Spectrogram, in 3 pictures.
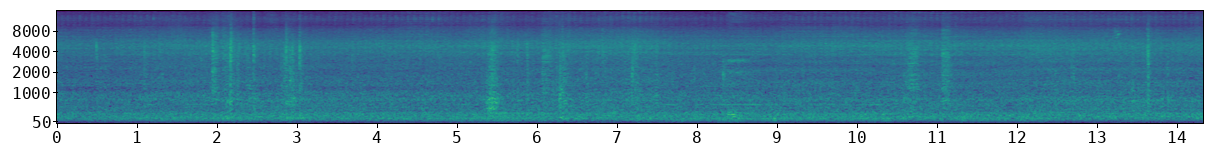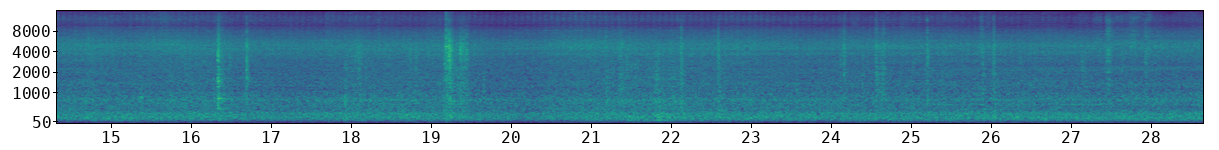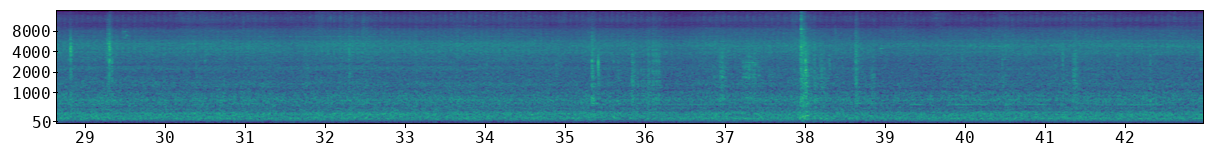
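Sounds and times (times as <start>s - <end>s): diesel engine running: 0.0s - 42.9s.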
